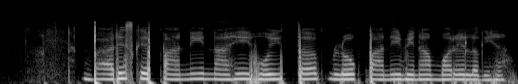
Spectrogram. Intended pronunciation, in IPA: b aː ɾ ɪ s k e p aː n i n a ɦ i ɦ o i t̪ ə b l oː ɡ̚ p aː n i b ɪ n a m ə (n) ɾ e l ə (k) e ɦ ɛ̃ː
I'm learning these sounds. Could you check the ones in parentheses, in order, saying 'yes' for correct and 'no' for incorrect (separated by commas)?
no, no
